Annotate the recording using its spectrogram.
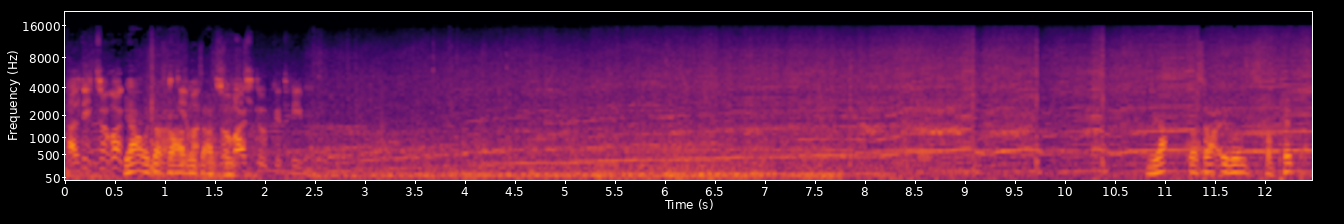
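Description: A racing car engine whines and slowly climbs in pitch as it speeds up.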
